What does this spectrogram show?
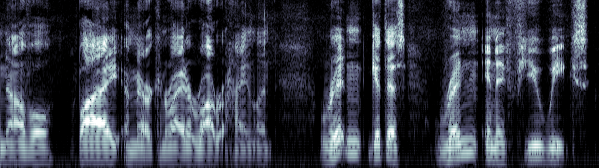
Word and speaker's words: Heinlein: Heinlein. That sounds very German. But anyway, so I got to read this really quick. So it's a military science fiction novel by American writer Robert Heinlein.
